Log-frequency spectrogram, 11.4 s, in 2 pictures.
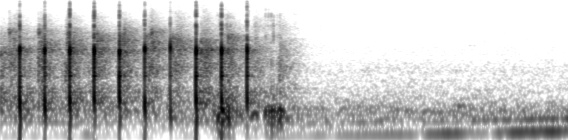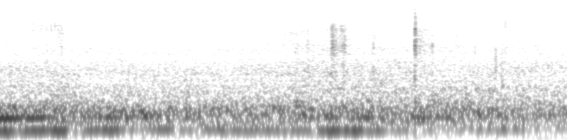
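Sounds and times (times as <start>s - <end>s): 
rhythmic audience applause: 0.0s - 3.1s.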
